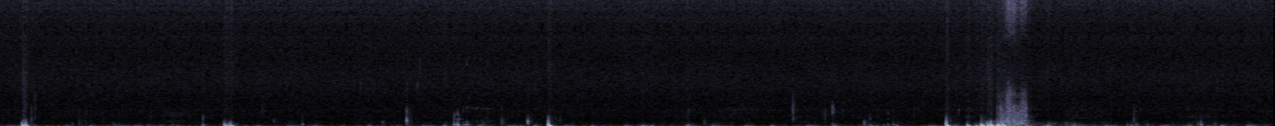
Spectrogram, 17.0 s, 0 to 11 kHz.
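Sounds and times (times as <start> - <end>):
stomach gurgling: 6.0 - 7.6.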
